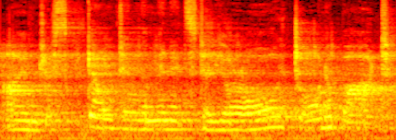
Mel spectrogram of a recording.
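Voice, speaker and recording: Game villainess: haughty, mocking, lowish voice, booming echo from far off. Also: female voice, fairly even intonation, slow pace. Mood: smug, taunting. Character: smug, taunting villainess, a cold scientist mother. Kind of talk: dramatic video game cutscene acting. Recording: heavily echoing hall, distant, noisy.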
